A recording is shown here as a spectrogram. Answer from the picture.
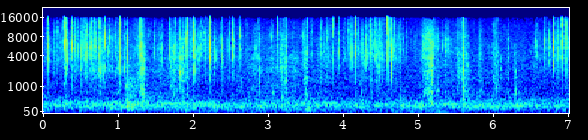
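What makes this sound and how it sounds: Fingers squeeze and knead a solid, palm-sized lump of blue bead-filled foam clay (Floam). It gives a steady run of quiet, bright crackles and sharp little pops over a faint low hum. Each snap dies away almost instantly.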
